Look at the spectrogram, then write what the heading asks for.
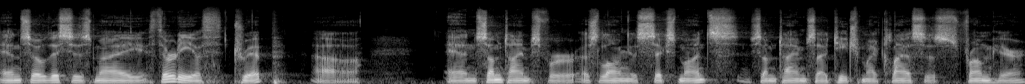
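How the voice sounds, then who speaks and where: A man with an American accent, very deep, low pitch, fairly even intonation, and a very slow pace. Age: 70s. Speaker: professor. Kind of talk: interview. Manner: halting, with many filler sounds.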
